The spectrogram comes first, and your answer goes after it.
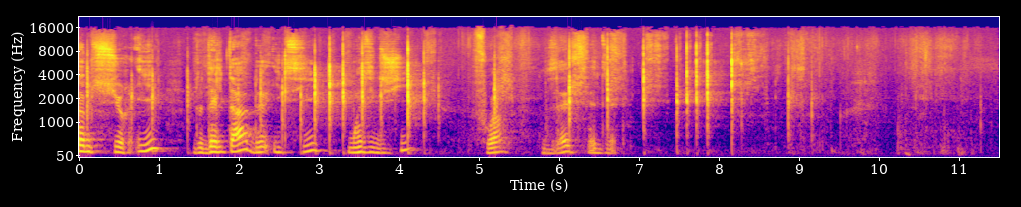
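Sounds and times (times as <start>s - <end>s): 
speech: 0.0s - 4.4s, 5.1s - 6.9s
writing an equation on a board: 0.0s - 4.6s, 5.2s - 9.3s.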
